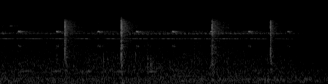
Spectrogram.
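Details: During his main display, a male Superb Bird-of-paradise (greater lophorina) makes four sharp, whip-like non-vocal snaps with his wings and tail, roughly every half second, between fainter clicks, over a thin, steady high whine.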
